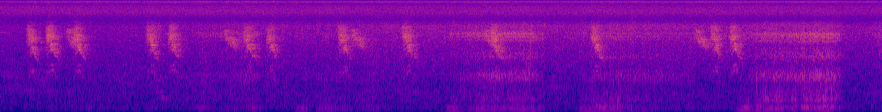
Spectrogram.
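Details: Sleeping Alabai, a Central Asian Shepherd Dog, snoring loudly: quick snuffling breaths, often in close pairs, with rasping bursts that grow longer and louder toward the end.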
